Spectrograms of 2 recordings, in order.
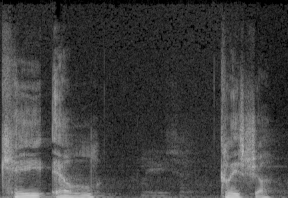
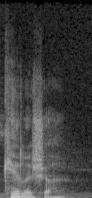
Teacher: in Sanskrit you have KL, klesha, but in Pali it's Kilesha. So that you don't have 2 different consonants together in Pali.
